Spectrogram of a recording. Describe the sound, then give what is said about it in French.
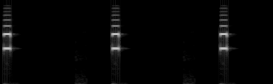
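An electronic exam signal marks the end of a listening exam with three short, identical high-pitched beeps, evenly spaced about a second apart, with silence between them. “La fin de l'examen sera indiquée par le signal sonore suivant.”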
